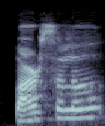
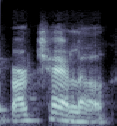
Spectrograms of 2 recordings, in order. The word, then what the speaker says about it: Barceló: from Palma de Majorca so you can pronounce Marcello barceló the please don't say bar cello because we're not from Italy so I just make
